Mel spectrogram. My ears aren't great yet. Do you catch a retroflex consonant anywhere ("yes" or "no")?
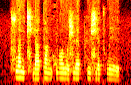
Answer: no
